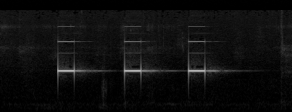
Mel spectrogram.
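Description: Three short, identical electronic beeps about a second apart, played over the hall's sound system, each trailing off briefly: the countdown signal that opens the timed three-minute talk.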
